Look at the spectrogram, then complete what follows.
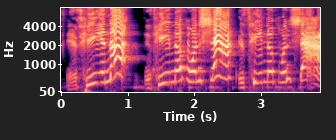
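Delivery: high-pitched, building excitement; excited hype. Real, not acted. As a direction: sell the hype of the show. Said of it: "hyping episode".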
